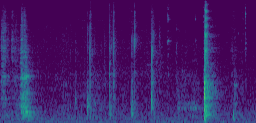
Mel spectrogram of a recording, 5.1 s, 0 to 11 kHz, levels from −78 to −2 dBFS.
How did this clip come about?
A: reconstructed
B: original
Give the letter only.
B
